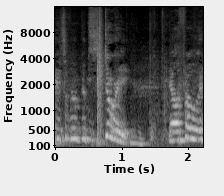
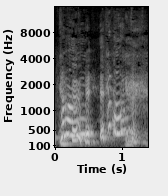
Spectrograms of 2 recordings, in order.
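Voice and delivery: high, louder laughing come ons; impatient come on; impatient urging; 10 semitones higher, 4 dB louder, slower than usual. Real, not acted. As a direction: push them to hurry, laughing.

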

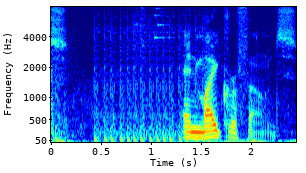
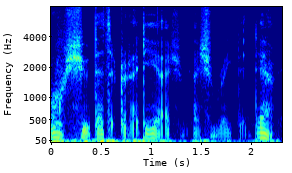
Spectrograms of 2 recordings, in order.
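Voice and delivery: hushed, voiceless aside to oneself; whispered thought; 6 semitones lower, 17 dB quieter than usual. Retold or imitated. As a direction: whisper the idea as if thinking it.

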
